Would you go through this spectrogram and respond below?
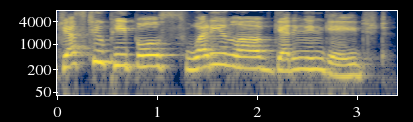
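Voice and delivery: ordinary delivery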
